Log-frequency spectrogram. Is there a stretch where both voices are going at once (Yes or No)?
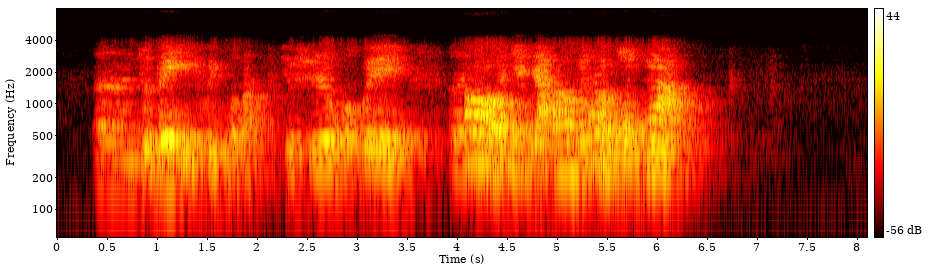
Yes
